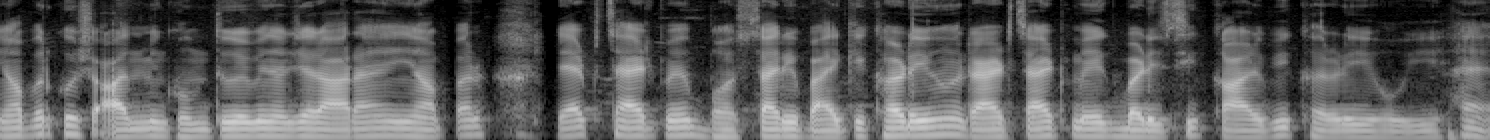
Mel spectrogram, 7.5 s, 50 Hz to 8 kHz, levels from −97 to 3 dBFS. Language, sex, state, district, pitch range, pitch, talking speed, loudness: Hindi, male, Bihar, Bhagalpur, 105-115 Hz, 110 Hz, 250 wpm, -23 LUFS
